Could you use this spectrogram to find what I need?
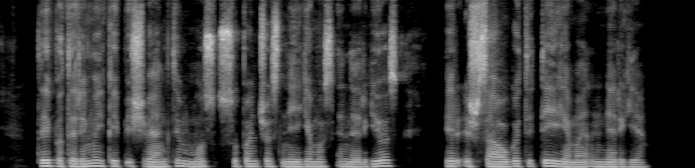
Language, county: Lithuanian, Kaunas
